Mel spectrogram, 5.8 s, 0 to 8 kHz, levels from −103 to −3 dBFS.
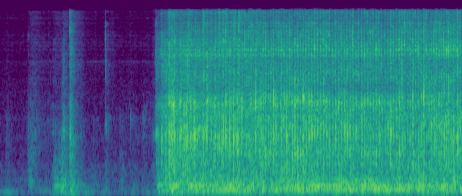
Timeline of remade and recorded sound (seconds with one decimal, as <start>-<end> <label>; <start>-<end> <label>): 0.0-5.8 remade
